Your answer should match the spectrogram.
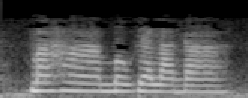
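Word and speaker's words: Moggallāna: Ngài Maha Mục Kiền Liên, Ấn Độ đọc là Maha Moggallana, chữ Hán là Đại Thái Thúc Thị, là bậc có phép thần thông đệ nhất.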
